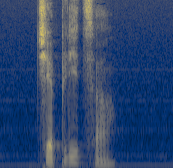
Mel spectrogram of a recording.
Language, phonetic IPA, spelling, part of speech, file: Polish, [t͡ɕɛˈplʲit͡sa], cieplica, noun, Pl-cieplica.ogg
